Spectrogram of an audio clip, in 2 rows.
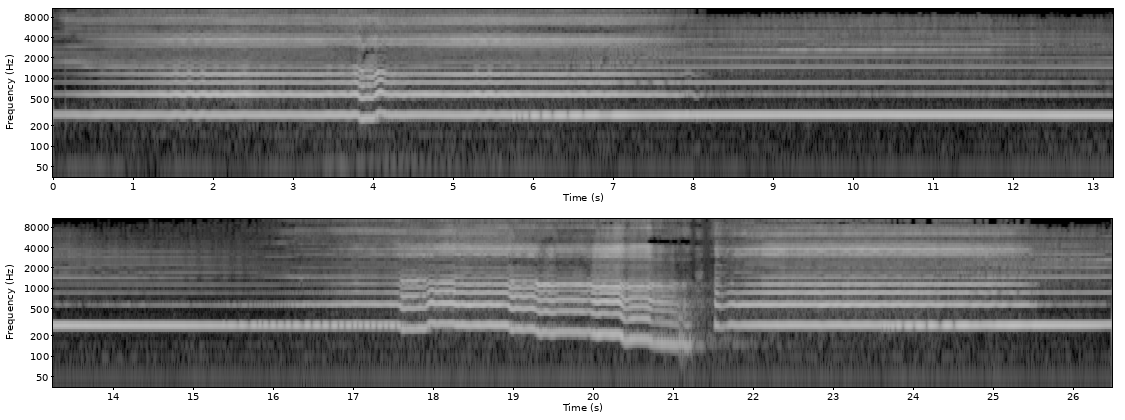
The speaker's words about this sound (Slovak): Počúvate hudbu …, počúvate skladbu Capstone z dlažobnej kocky, skomponovanú v roku 2022, znie v podaní súboru Alia Amnis.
